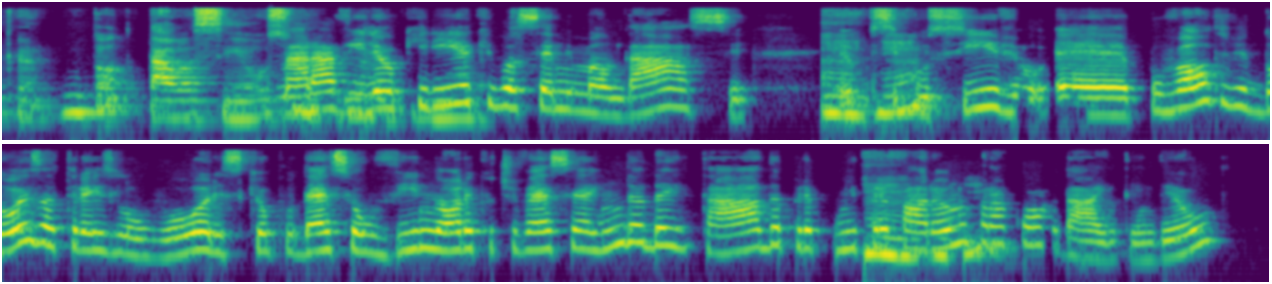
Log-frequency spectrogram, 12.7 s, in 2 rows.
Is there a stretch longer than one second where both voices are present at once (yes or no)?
yes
